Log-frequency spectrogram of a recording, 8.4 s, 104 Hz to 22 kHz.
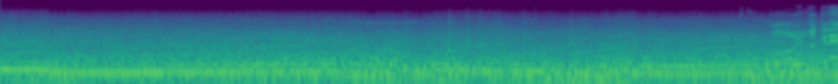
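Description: The number 8 SunTrust Chevrolet Corvette GT2 race car in a racing video game at Imola, its engine droning loud and close with a steady pitch that dips and climbs through gear changes, while a commentator talks over it.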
